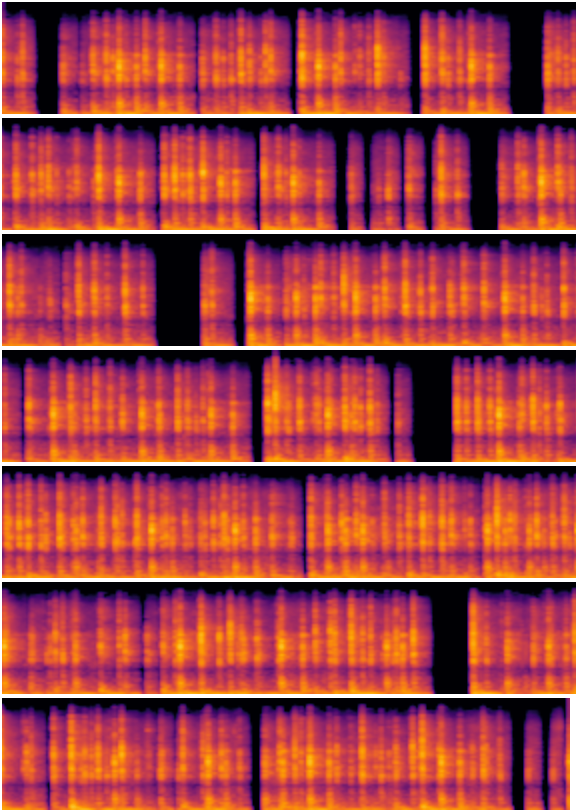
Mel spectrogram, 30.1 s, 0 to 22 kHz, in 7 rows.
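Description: Continuous typing on a 67% mechanical keyboard with lubed and filmed Gateron Brown tactile switches, Akko Wave ASA-profile keycaps and an EVA-foam-dampened case: a dense stream of keystrokes broken by a few short pauses.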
